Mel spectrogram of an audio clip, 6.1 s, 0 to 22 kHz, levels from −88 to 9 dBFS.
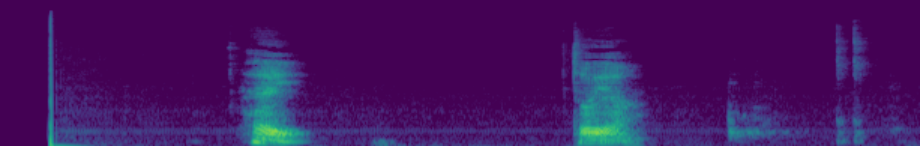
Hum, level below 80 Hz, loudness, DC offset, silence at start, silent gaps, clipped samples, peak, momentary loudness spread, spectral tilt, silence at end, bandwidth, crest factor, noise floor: none; -52 dBFS; -20 LUFS; under 0.1%; 0.3 s; none; under 0.1%; -4 dBFS; 20 LU; -7.5 dB/octave; 1.9 s; 13 kHz; 22 dB; -71 dBFS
